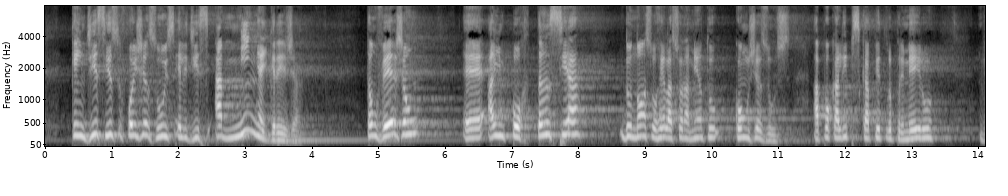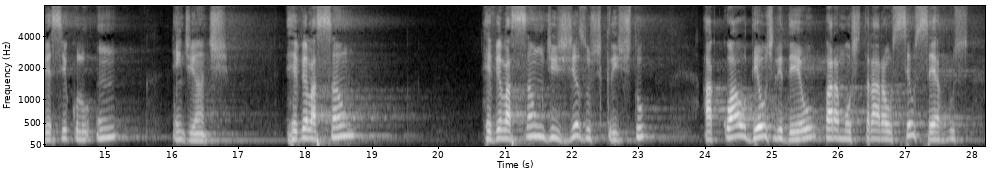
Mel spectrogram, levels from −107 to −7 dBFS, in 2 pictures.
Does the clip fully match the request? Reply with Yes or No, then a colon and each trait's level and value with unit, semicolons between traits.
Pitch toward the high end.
Yes: high, 195 Hz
